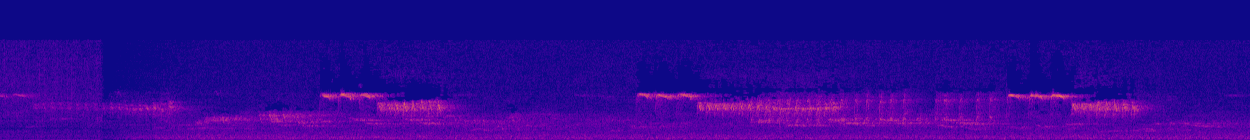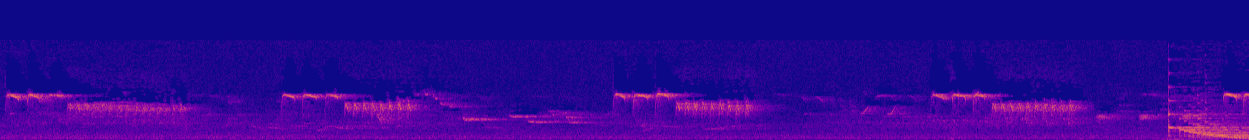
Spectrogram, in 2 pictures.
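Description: Songbird singing the same short phrase about every three seconds, a high note followed by a lower trill, over a steady soft hiss. An oil sizzle cuts off about a second in, and near the end a swoosh falls steeply in pitch.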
